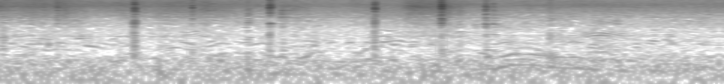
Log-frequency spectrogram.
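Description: Pork pieces sizzling as they fry in a black iron karahi, with a metal spatula stirring them. There are several sharp clicks in the first few seconds.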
